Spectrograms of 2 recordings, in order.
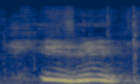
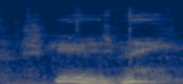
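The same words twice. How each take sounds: First: Said through a loud yawn. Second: Said in the usual way. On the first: Real, not acted. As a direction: let a big yawn swallow "Excuse me.". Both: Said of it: "Excuse me, yawning".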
